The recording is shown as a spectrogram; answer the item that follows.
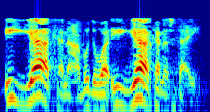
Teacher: فعليه أن يشدد الياء · Term: تشديد الياء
